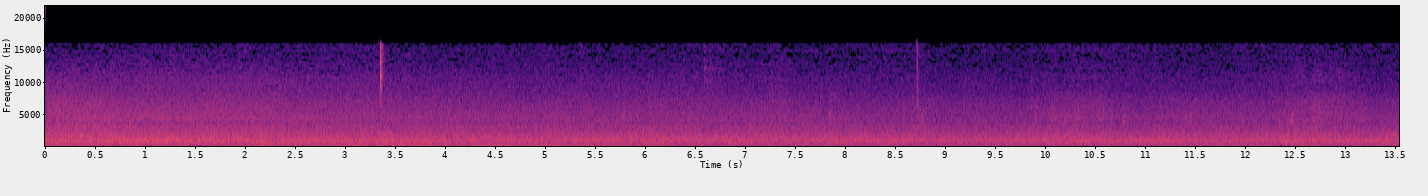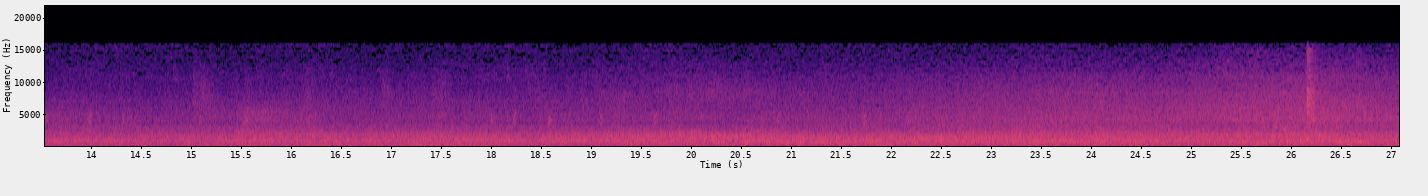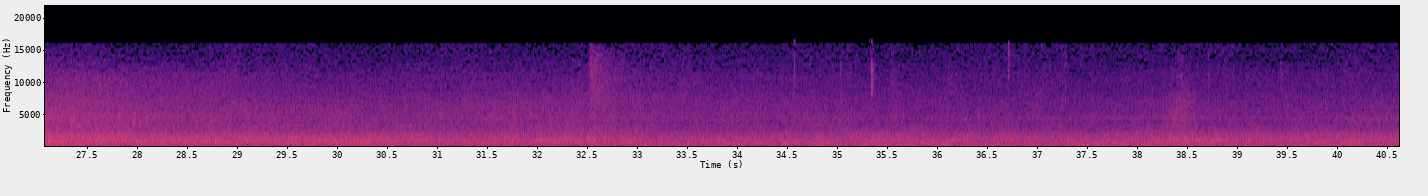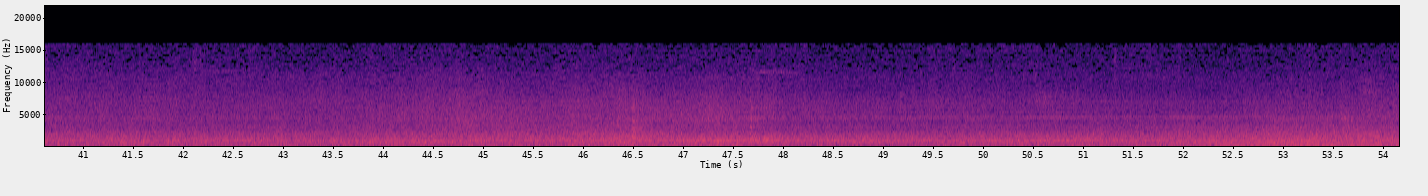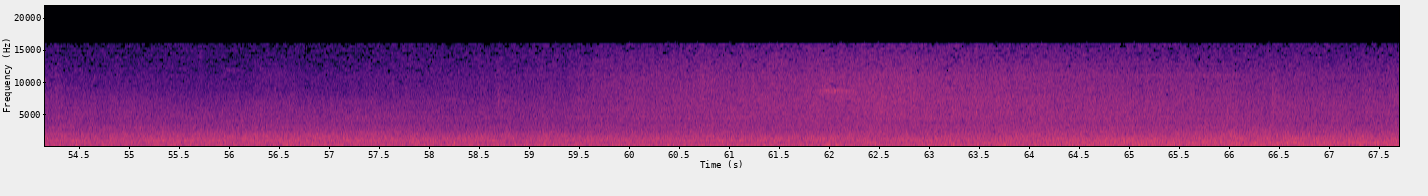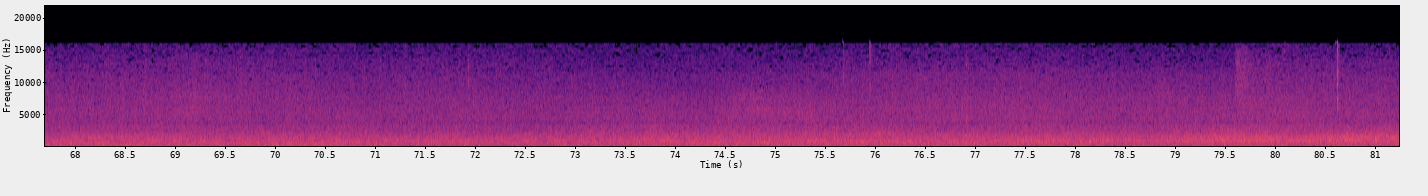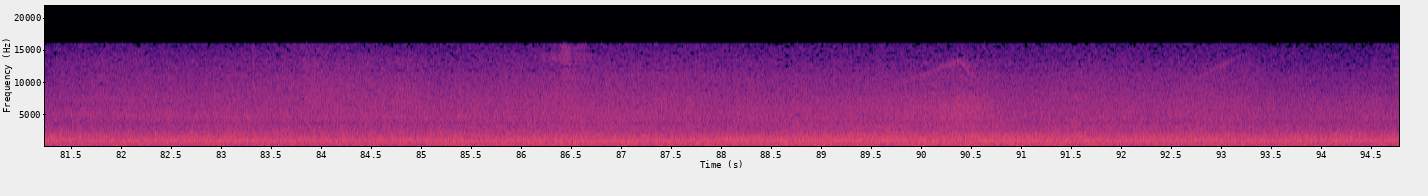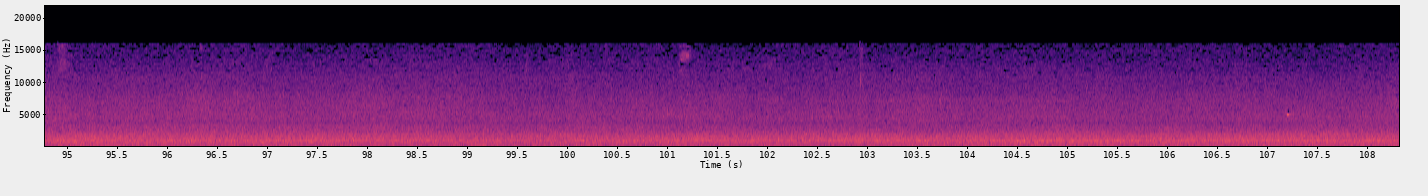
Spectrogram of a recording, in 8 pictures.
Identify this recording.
140812 Vienna SummerEveningWA F
Wide range 4ch surround recording of the summer evening cityscape in Vienna/Austria in the 13th district by Schönbrunn Castle. The recorder is positioned approx. 25m above street level, providing a richly textured european urban backdrop.
Recording conducted with a Zoom H2.
These are the FRONT channels, mics set to 90° dispersion.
